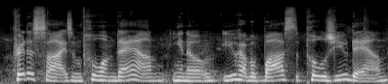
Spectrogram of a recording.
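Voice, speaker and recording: Noticeable background noise sits behind a woman's voice. She talks at a moderate pace, fairly low in pitch, with ordinary pitch variation. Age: 70s. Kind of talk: interview answer.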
